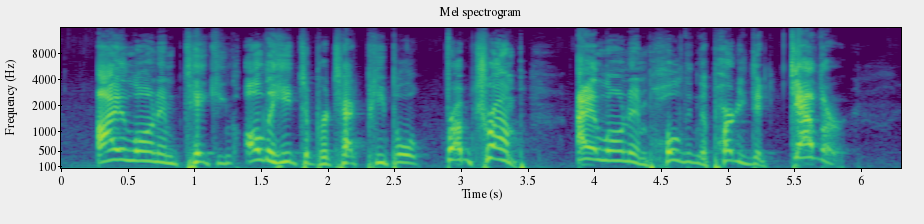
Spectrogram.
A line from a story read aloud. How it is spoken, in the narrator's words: he yelled at Rep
